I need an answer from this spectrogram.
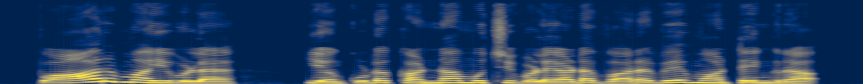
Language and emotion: Tamil, sad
